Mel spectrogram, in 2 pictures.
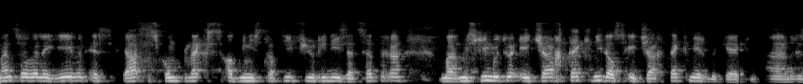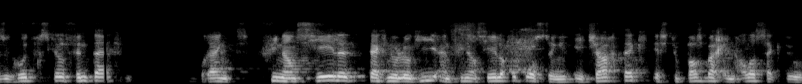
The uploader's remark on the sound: This episode of HR Talks is a recording of a panel discussion that took place during the recent Virtual HR innov & tech Day (powered by HRMinfo).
